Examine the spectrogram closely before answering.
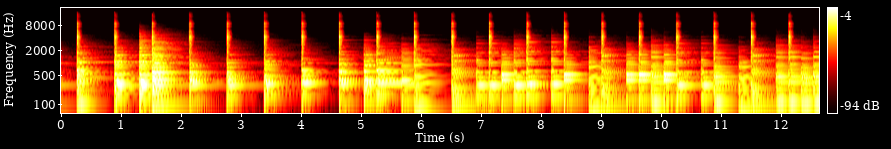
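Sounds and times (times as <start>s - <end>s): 
instrumental accompaniment for clarinet solo: 0.0s - 12.3s.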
